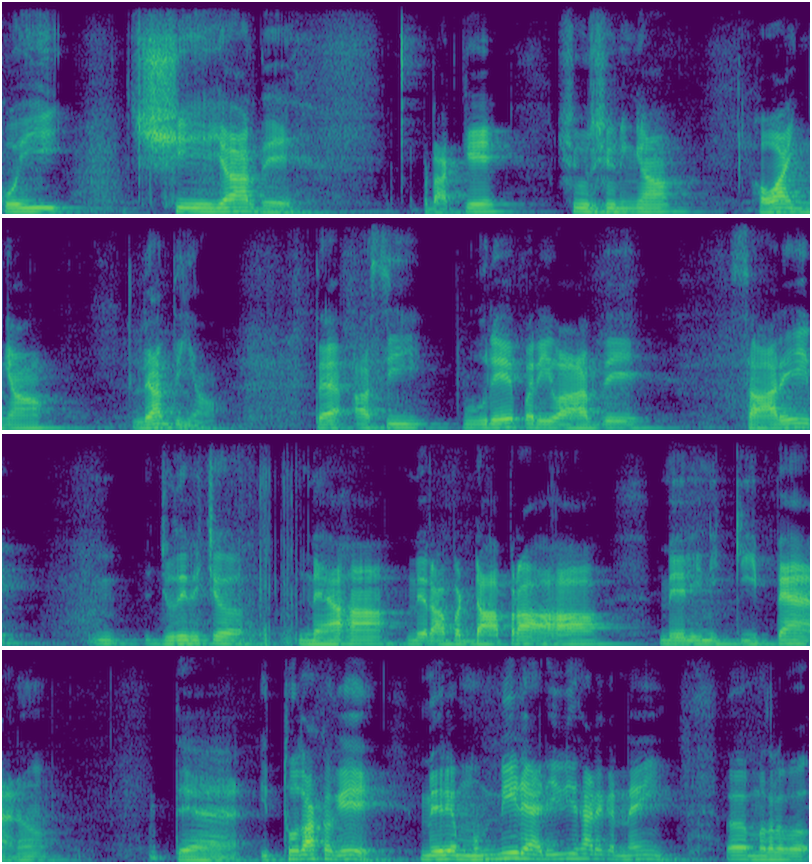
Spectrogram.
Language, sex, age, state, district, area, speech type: Dogri, male, 45-60, Jammu and Kashmir, Kathua, rural, spontaneous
